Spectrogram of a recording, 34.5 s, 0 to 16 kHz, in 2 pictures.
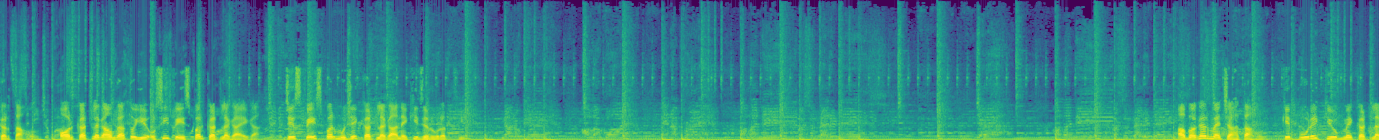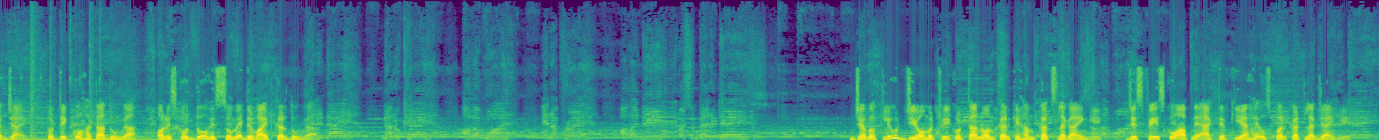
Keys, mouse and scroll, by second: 3.9 click, 9.6 click, 9.8 click, 15.2 ctrl+z, 18.7 click, 20.0 click, 25.3 middle click, 28.1-30.0 middle drag, 33.6 ctrl+z.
